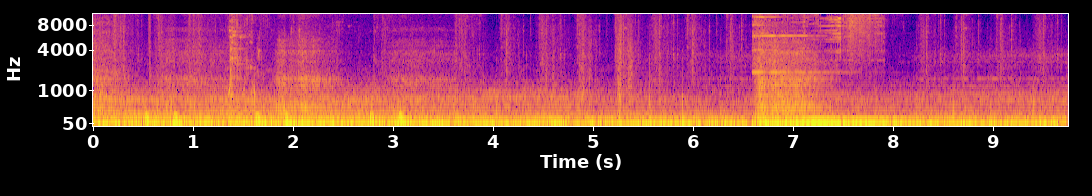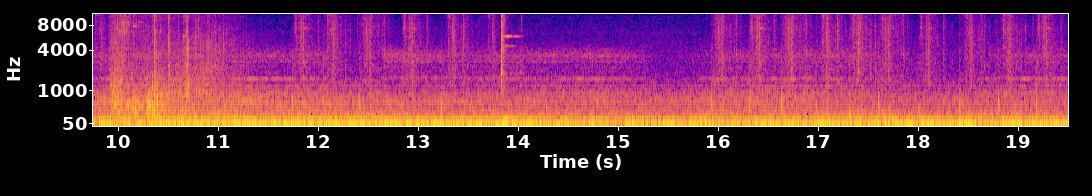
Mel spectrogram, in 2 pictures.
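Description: Heavy armoured footsteps clatter on stone.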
